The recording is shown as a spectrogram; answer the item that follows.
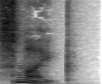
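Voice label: "snipe", British English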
